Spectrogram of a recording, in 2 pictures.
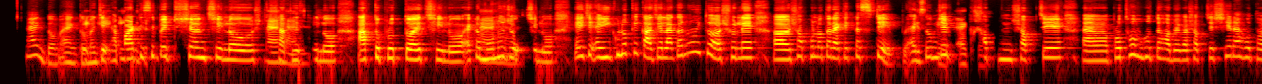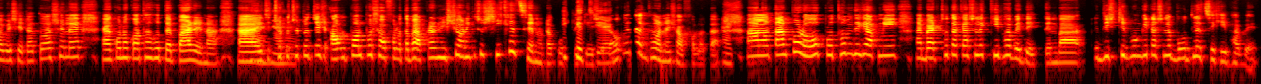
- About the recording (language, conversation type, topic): Bengali, podcast, ব্যর্থতাকে শেখার প্রক্রিয়ার অংশ হিসেবে গ্রহণ করার জন্য আপনার কৌশল কী?
- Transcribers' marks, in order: "পার্টিসিপেশন" said as "পার্টিসিপেটশন"; unintelligible speech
